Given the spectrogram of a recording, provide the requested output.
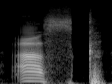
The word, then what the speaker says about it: ask: rồi thành ra nói nhiều lần là ask ask đấy đầu tiên nó thô lắm các bạn ạ thoải mái đi còn hơn n ông phát âm là át thế xong thầy nói vậy th chẳng biết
